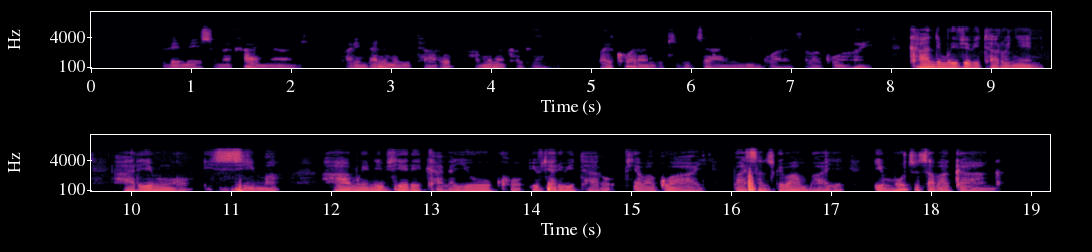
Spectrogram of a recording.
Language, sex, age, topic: Rundi, male, 25-35, education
